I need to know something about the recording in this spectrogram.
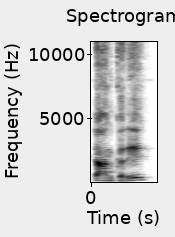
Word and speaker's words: टांकरी: हमारे यहाँ क्या कहते हैं, हमारे यहाँ कहते हैं टांकरे अक्षर, वहाँ ख को छ, अपने क्षेत्र की उच्चारण का ये। तो हमारे यहाँ इसको टांकरे अक्षर भी कहा जाता है, टांकरी, टाकरी। हिमाचल में कुछ टाकरी भी कहते हैं, परंतु टाकरी का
